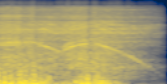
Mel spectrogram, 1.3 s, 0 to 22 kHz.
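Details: 1960s General Electric TH-30 drill, 3 A, 1/3 hp, first run after teardown and reassembly: smooth, high, steady motor whine with light gear buzz, then even spin-down on release; runs healthy.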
